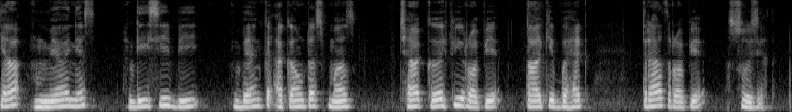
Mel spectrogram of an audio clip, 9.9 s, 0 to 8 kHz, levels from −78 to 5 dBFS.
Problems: constant background noise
